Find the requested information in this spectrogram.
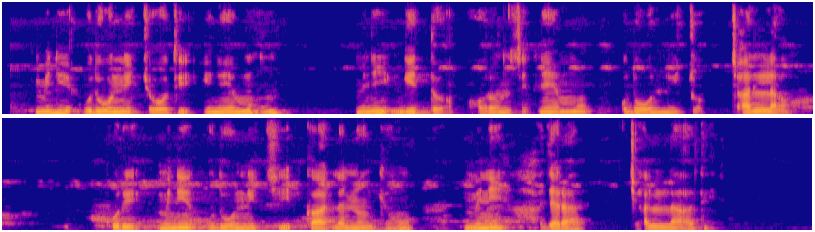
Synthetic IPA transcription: mɪnɪʊd̪uːnːɪt͡ʃːoːt̪ɪ̰ɪne̞ːmːʊhʊ | mɪnɪɡɪd̪ːɔ | hɔɾɔnsɪnːeːmːɔʊd̪uːnːɪt͡ʃːɔ | t͡ʃʼɐlːɐ̰ʔʊ | kʊɾɪmɪnɪʊd̪uːnːɪt͡ʃːḭkaːlːɐnːɔŋkɪhʊ | mɪnɪhɐd͡ʒɐɾɐ | t͡ʃʼɐ̰lːa̰ːt̪ɪ̥

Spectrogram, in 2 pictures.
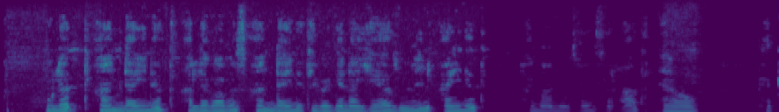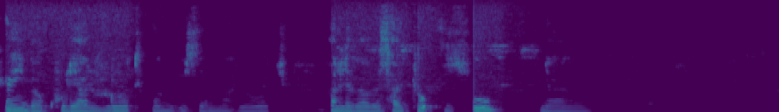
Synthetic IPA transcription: hulət̪ːand̪ajnət̪alːəβaβəsand̪ajnət̪jɛβəɡənajhɛjazmɨnajnət̪ | hajmano̞t̪ʰansɨɾʔat̪nəw | kʰəkʼəɲbəkʰːuljalːut̪wɔnd̪uʃsəmːaɾiwot͡ʃː | ʔalːəβaβəsat͡ʃːɛwɨsʼu | nəw

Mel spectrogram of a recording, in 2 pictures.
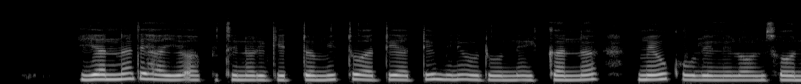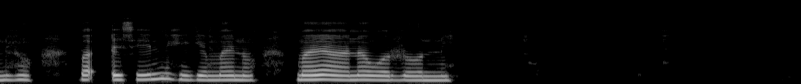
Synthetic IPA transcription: jɐnːɐt̪ɛɦɐjːɔɐpːɪt̪ɪnɔɾɪɡɪd̪ːɔmɪt̪ːʊɐd̪ːɪɐd̪ːɪmɪnɪʊd̪uːnːɛɪkːɐnːɐ | mɛʔʊkʰuːlɪnːɪlonsoːnːɪɦɔ | bɐɗɛsiːnːɪɦɪɡɛmɐnɔ | mɐjɛaːnɐwɔrːoːnːɪ

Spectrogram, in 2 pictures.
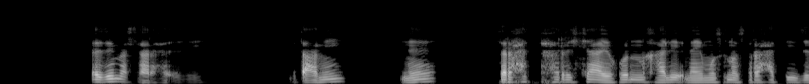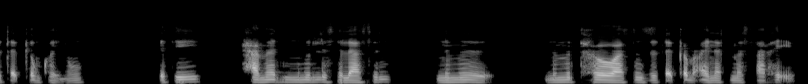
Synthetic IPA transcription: ʔɨzimɐsːaɾħiʔɨzi | bɨt̪ʼaʕmi | nɨ | sɨɾaħt̪ʰːi̥ħɨɾɨʃajɪxunːɨkʰalinajmosnosɨɾaħt̪ʰːizɨt̪ʼɐkʼːɨmkʰo̞jnu | ʔɨt̪ʰi | ħamɐd̪nɨmɨlːɨsɨlasɨn | nɨmɨt̪ʰːɨ̥ħɨβwasɨnzɨt̪ʼɐkʼːɨmʕajnɐt̪mɐsaɾħḭʔɨ̰jːu

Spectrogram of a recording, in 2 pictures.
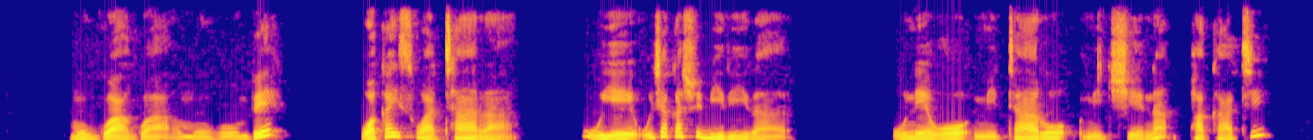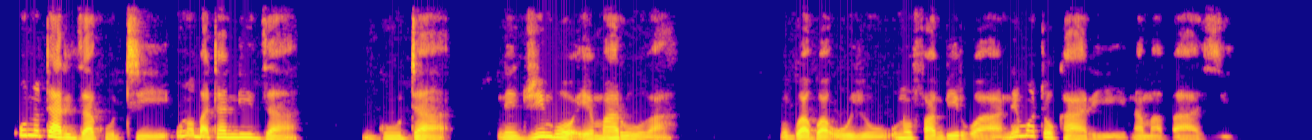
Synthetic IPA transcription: muɡʱwaɡʱwa̰muɦo̞mbe̞ | wakaiswatʰara̰ | uje̞ṵt͡ʃakaʂiɓirira | ṵne̞wo̞mitaro̞mḭt͡ʃe̞napakatʰi | uno̞tarid͡zakutʰiuno̞ɓa̰tanid͡za̰ | ɡʱuta | ne̞nʐimbo̞jʔe̞̰maruʋa̰ | muɡʱwaɡʱwaʔujuṵno̞fambirwane̞mo̞to̞karinamabʱaːzi

